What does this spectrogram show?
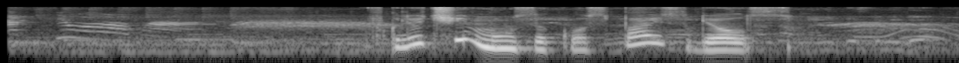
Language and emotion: Russian, sad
